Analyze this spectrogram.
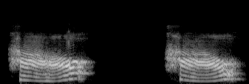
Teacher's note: The initial he, the final ao, and the tone is third tone. So it is he, ao, hao.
